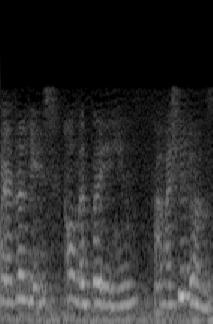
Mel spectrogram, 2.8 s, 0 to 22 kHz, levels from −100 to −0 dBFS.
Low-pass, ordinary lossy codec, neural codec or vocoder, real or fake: 7.2 kHz; none; codec, 16 kHz, 0.5 kbps, FunCodec, trained on Chinese and English, 25 frames a second; fake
